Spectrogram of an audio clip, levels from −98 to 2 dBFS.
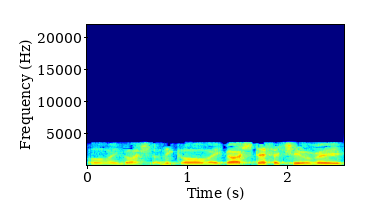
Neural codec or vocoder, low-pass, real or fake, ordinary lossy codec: none; 3.6 kHz; real; MP3, 16 kbps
